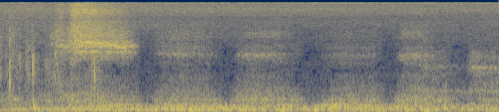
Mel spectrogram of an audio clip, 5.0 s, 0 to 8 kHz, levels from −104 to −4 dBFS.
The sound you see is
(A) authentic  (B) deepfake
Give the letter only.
B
